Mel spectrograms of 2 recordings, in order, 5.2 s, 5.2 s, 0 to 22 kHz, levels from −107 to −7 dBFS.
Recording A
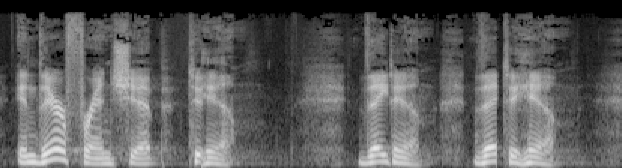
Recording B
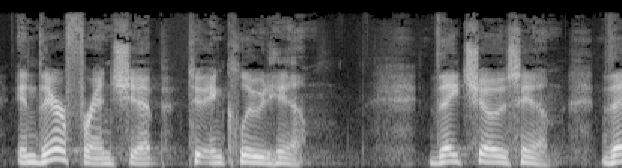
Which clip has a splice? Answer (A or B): A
